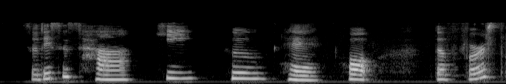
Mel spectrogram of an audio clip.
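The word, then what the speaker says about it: ふ: Hu, this is more like HU sound rather than FU sound. So blow candle gently and hu, and that is this hiragana, hu.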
